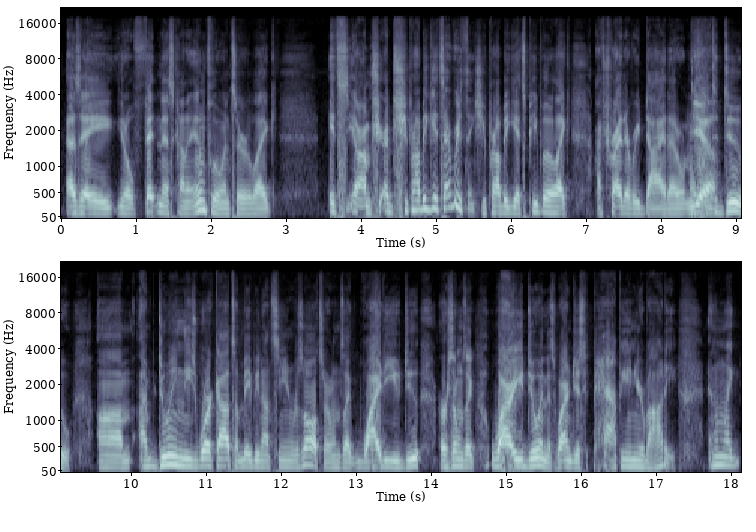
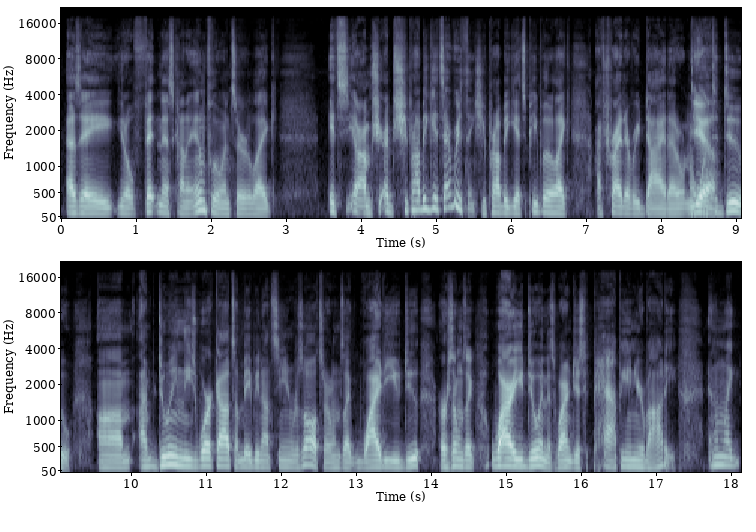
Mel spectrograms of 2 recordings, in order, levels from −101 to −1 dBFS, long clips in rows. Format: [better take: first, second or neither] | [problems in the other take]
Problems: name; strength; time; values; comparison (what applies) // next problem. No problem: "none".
second | distortion; slight; 10 dB below the speech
